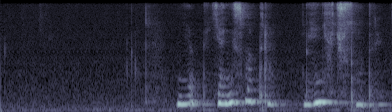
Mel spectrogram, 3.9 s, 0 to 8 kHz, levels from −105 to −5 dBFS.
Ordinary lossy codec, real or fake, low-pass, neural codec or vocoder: none; fake; 7.2 kHz; autoencoder, 48 kHz, 128 numbers a frame, DAC-VAE, trained on Japanese speech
